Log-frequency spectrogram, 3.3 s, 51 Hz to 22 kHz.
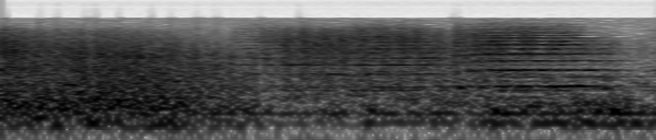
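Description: A barrage of 4.2 mortars firing in heavy snow, a continuous dense rumble of blasts blending into a steady roar, loud and unbroken throughout.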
